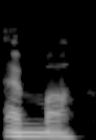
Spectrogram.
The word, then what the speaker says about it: Emma: Her name is Emma. That's how you say it in Finnish, not Emma.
